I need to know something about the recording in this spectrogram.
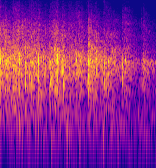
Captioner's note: applause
